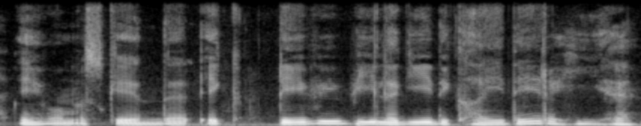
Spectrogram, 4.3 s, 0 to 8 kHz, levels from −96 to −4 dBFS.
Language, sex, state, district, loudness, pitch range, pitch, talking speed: Hindi, male, Jharkhand, Ranchi, -15 LUFS, 120-140 Hz, 130 Hz, 155 wpm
